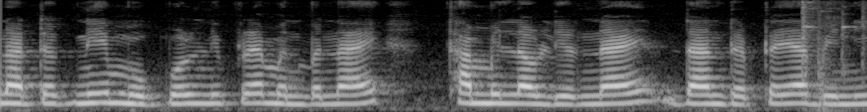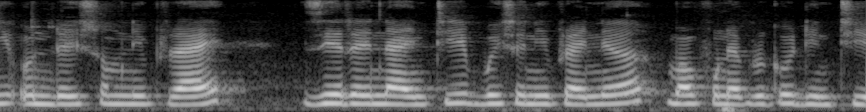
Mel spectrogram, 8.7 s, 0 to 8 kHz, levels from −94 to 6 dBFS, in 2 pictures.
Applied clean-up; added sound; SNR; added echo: none; Glass; 20 dB; none.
